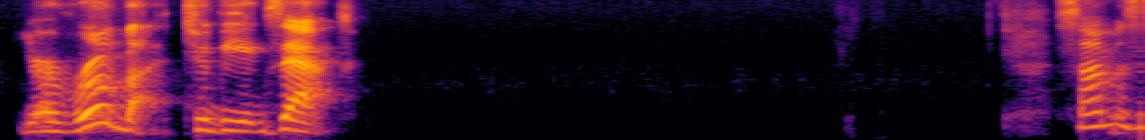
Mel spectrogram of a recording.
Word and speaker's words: Yoruba: you know he's not yoruba so anyway i know i'm mispronouncing that too i don't mean disrespect somebody give me the phonetic spelling yoruba he's not euroba he's been in right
